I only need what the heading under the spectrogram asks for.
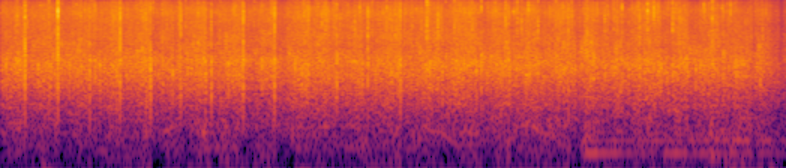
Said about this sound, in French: mérite vraiment ces applaudissements, c'est une mélodie merveilleuse. Je vous applaudis.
